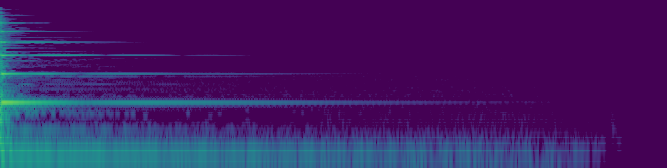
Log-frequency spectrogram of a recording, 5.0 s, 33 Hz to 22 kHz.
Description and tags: multisample pack of a collection piano toy from the 50's (MICHELSONNE)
